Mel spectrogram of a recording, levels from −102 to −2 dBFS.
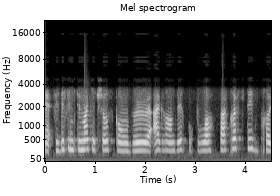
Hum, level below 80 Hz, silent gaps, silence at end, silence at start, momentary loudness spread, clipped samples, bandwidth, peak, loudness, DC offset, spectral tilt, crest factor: none; -64 dBFS; none; 0 s; 0 s; 9 LU; under 0.1%; 4.8 kHz; -6 dBFS; -24 LUFS; under 0.1%; -7 dB/octave; 18 dB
